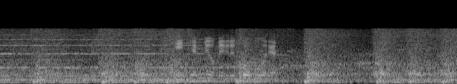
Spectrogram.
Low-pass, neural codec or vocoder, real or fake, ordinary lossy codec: 5.4 kHz; none; real; none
